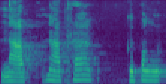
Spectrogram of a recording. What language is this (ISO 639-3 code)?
brx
